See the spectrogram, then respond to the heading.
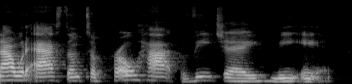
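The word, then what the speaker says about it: pro hac vice: prohawk VJ me in now everyone says prohawk Vice but a lot of stuff in the legal land is Latin so it's not going to be necessarily pronounced as how we will pronounce other words so it's prohawk V some people say vich prog VJ and it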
